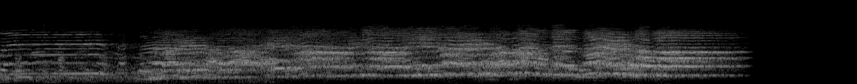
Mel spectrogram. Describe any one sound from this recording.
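A crowd of children sings together outdoors.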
